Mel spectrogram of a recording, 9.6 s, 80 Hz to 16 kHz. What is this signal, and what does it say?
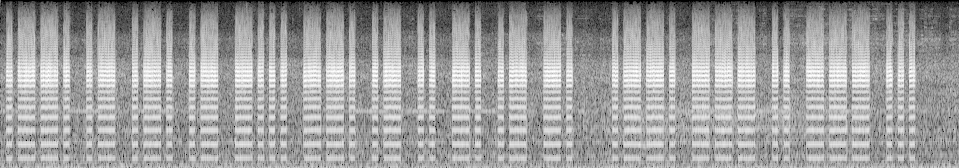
Morse code (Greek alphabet), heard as a buzzer, machine-sent, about 21 wpm, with street noise. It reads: ΠΑΡΑΒΓΑΙΝΑΝ ΠΟΙΟΣ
